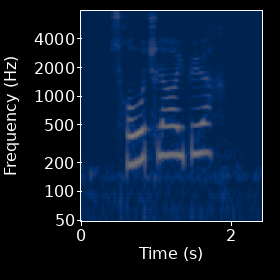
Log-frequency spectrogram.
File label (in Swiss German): "rotschlaabuech", alsace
